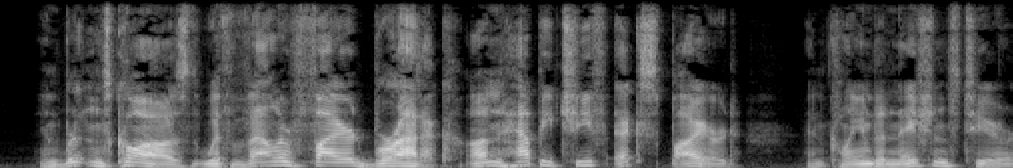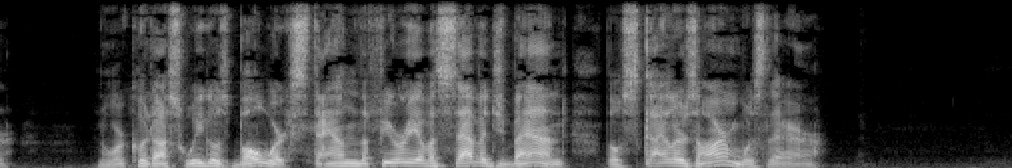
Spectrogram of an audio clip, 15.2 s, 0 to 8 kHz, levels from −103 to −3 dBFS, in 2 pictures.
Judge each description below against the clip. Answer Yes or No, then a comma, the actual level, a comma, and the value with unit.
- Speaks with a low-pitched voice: Yes, low, 125 Hz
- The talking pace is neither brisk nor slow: No, slow, 120 wpm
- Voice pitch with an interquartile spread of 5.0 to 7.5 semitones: Yes, average, 5.3 semitones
